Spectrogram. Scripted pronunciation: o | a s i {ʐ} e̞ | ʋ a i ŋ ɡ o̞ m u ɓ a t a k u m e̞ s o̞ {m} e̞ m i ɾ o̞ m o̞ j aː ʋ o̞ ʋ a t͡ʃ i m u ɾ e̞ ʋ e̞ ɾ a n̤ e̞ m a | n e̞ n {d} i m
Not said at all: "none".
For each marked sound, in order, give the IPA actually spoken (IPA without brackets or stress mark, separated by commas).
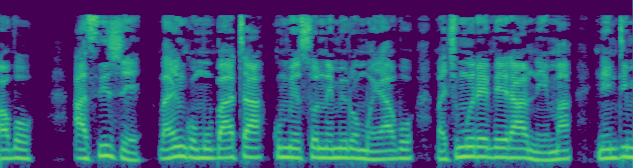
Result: ʐ, n, d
